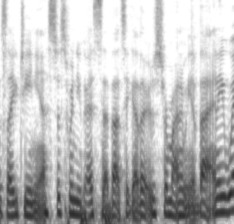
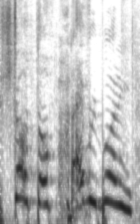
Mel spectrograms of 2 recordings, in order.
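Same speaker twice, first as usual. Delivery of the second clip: mock angry yell; 9 semitones higher than usual. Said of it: "They're like".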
